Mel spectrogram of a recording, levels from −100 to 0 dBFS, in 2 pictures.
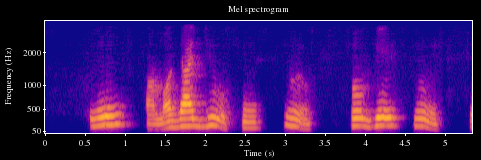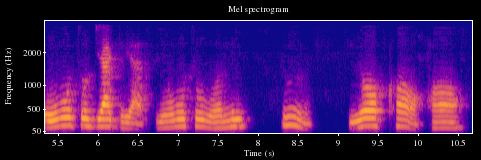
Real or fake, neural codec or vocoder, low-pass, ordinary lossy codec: fake; codec, 16 kHz, 1.1 kbps, Voila-Tokenizer; 3.6 kHz; none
